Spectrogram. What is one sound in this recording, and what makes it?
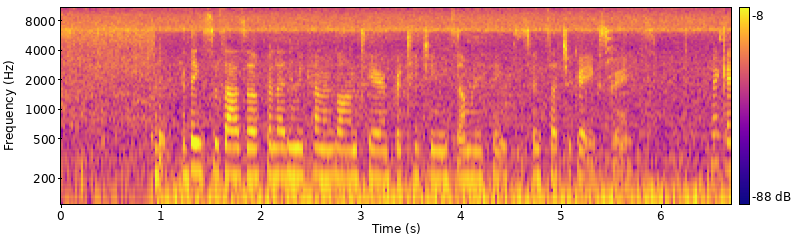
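A young woman speaks cheerfully and close to a microphone.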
